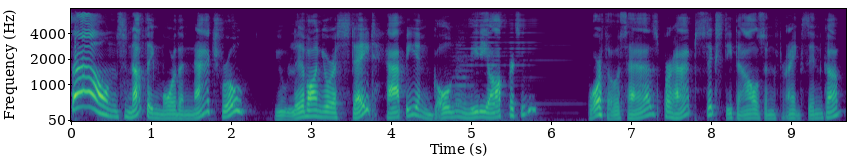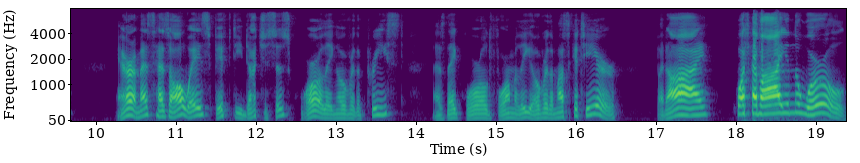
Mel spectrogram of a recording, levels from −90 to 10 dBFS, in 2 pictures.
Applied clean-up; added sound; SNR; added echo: neural mask model DeepFilterNet 3.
